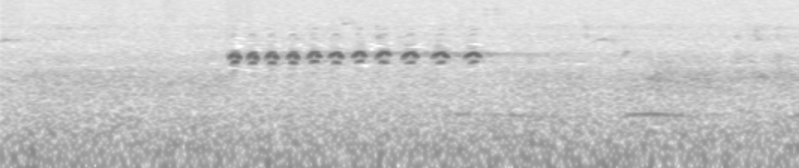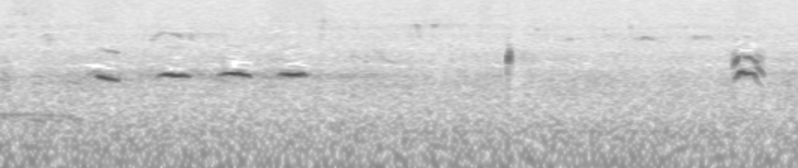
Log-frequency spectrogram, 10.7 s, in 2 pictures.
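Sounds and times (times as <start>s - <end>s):
yellow-breasted chat giving varied calls: 1.5s - 10.6s.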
